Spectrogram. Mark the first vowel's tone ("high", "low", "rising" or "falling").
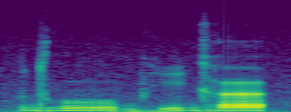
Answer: falling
